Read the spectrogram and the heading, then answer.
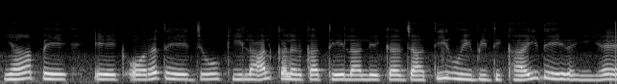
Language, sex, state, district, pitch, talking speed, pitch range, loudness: Hindi, female, Rajasthan, Jaipur, 235 Hz, 185 wpm, 225-245 Hz, -13 LUFS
